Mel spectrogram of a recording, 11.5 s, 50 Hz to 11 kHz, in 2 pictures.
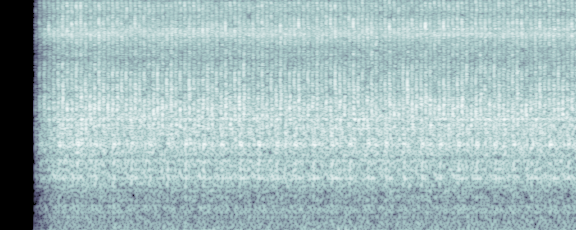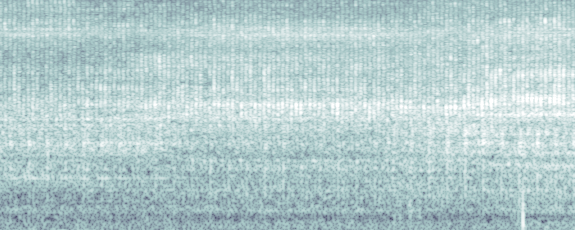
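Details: Hyundai Solaris 1.6 after overheating: steady idle with a light, fairly regular internal engine knock about three times a second over the hum.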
